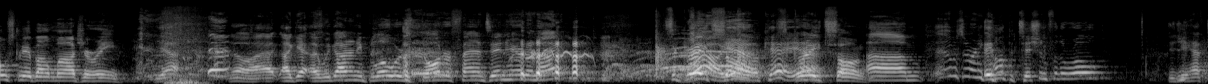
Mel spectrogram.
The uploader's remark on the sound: Oh and of course members of the wonderful audience too!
